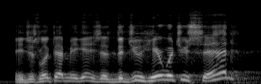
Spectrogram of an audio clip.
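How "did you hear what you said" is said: mock stern, menacing, raised and intimidating. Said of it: "In that kind of tone of voice".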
